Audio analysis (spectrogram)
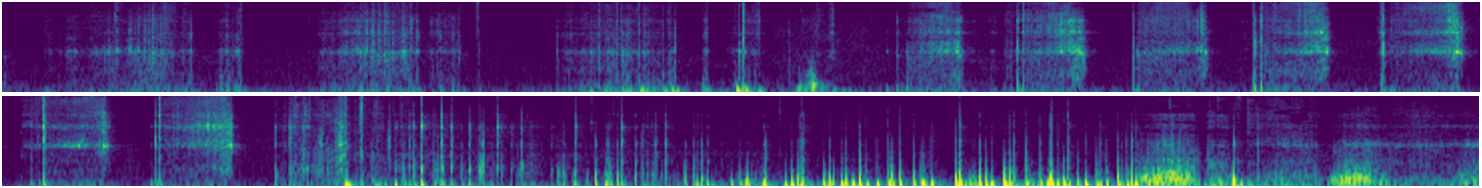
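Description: Long red acrylic nails scratch and rub across the face of a solid, palm-sized round natural wood slice coaster with its bark rim, held close to the mic. For the first nine seconds, short dry scratching strokes come in quick bursts separated by brief silences. After that, the sound turns into a louder, continuous, dense rubbing rasp that carries a low woody rumble.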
